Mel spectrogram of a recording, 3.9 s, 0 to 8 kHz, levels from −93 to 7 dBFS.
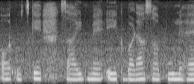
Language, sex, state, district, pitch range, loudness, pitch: Hindi, female, Jharkhand, Deoghar, 185-200 Hz, -15 LUFS, 190 Hz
